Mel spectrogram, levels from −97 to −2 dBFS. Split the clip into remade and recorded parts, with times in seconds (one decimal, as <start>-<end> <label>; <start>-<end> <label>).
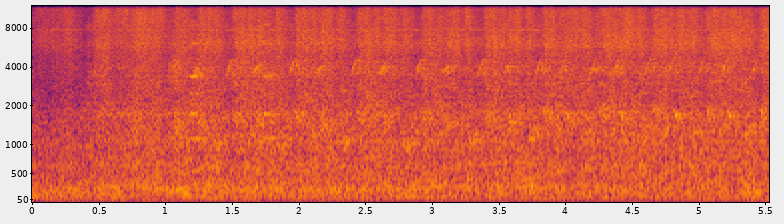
0.0-0.5 recorded; 0.5-1.2 remade; 1.2-5.5 recorded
